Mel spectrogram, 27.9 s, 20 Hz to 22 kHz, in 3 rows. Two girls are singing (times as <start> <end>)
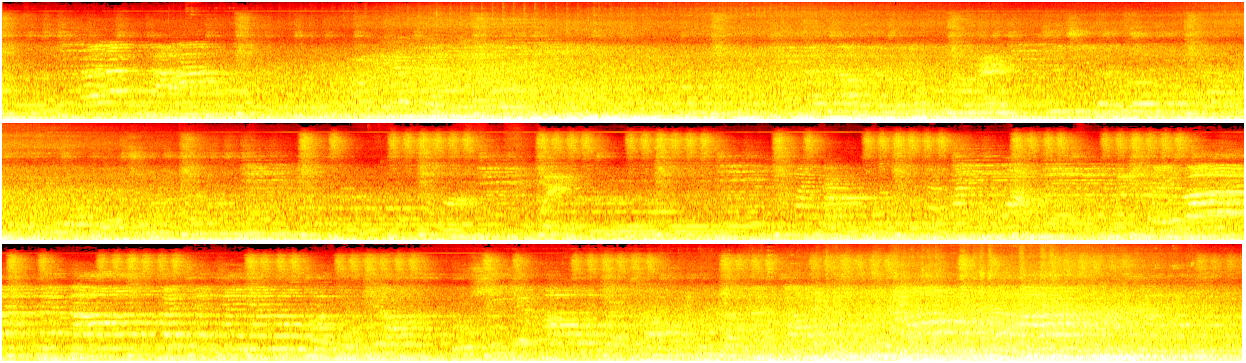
15.3 27.9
